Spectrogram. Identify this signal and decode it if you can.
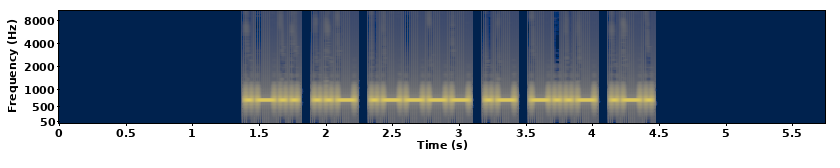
Morse code, heard as a keyed tone, about 28 wpm, 700 Hz. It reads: LU1AXR
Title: DXCC-100 Call Signs - 6 Characters - 28wpm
